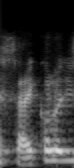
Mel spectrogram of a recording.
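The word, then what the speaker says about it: psychology: ऐसी स्थिति में मुझे साइकोलॉजी शब्द जब पढ़ाना है तो बच्चों को बताना पड़ता है कि पी साइलेंट है।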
